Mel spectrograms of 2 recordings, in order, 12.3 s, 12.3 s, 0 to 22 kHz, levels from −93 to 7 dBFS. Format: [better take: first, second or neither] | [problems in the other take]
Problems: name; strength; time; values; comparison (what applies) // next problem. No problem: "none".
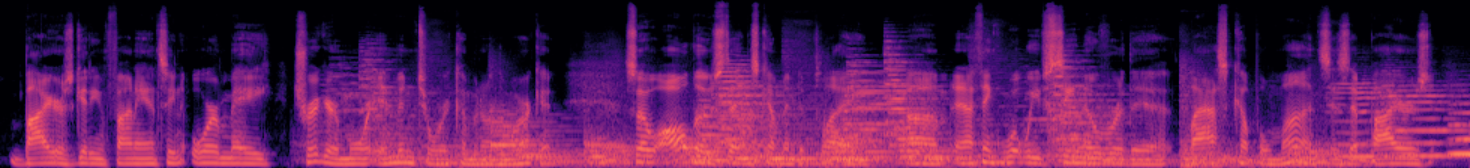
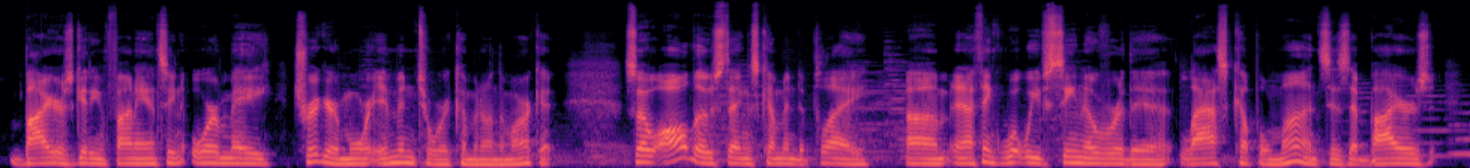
second | background music; loud; from 3 s on; 3 dB below the speech; faint in the second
